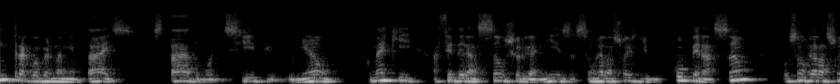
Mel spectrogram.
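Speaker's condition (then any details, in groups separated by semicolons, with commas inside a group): No condition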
